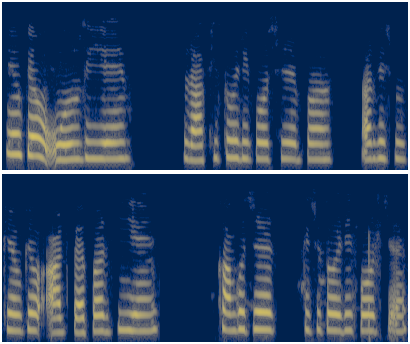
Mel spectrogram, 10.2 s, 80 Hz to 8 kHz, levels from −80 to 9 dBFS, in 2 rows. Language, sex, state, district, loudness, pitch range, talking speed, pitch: Bengali, female, West Bengal, Malda, -16 LUFS, 275-295 Hz, 110 wpm, 285 Hz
